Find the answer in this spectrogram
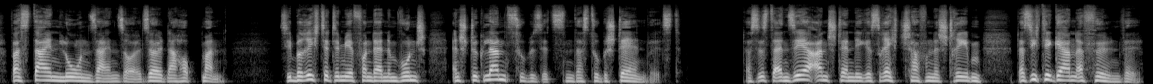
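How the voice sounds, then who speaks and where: A woman voicing a stately male emperor in an audiobook, speaking in a measured, formal way. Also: on the low side, no echo, clean studio sound, natural voice.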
